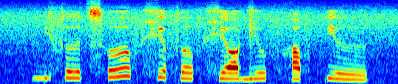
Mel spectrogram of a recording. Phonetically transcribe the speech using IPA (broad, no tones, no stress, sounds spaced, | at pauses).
bʲ ʊ f ɾ ɯː t͡sʰ ʊː f xʲ ɔ f ɾ ʊː f xʲ ɔ ɡʲ uː f h ɒ f pʲ ɯː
